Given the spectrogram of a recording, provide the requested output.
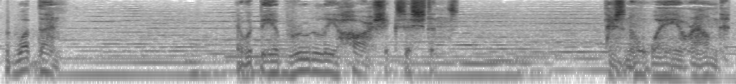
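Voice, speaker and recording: An actor voicing a weary adult man who looks after children, speaking in a thoughtful, wry, measured way. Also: low-pitched, over loud music. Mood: wistful. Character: weary adult man caring for orphaned kids. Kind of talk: video game dialogue.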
